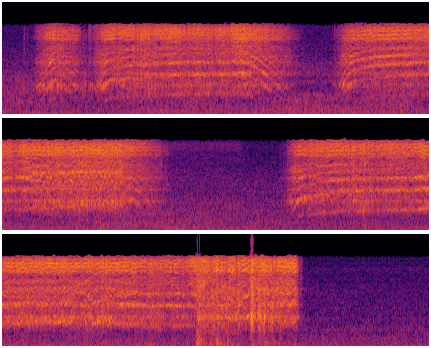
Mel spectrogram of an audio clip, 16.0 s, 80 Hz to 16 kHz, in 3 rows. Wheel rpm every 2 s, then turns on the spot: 50, 140, 120, 130, 40, 190, 200, 90.
none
